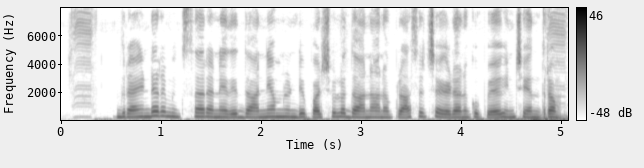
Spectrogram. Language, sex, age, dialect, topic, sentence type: Telugu, male, 36-40, Central/Coastal, agriculture, statement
